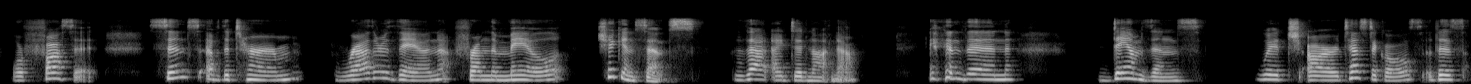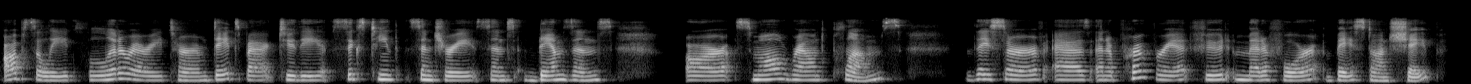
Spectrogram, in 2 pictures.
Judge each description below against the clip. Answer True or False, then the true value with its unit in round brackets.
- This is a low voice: False (210 Hz)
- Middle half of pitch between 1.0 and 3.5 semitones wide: True (3.0 semitones)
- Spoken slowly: True (100 wpm)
